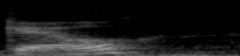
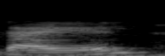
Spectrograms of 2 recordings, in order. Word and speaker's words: Gael: um, I guess you would say Gail. I don't know how you would pronounce that name in English, but I know but in Spanish you would pronounce it Gael, and it's a nice name.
